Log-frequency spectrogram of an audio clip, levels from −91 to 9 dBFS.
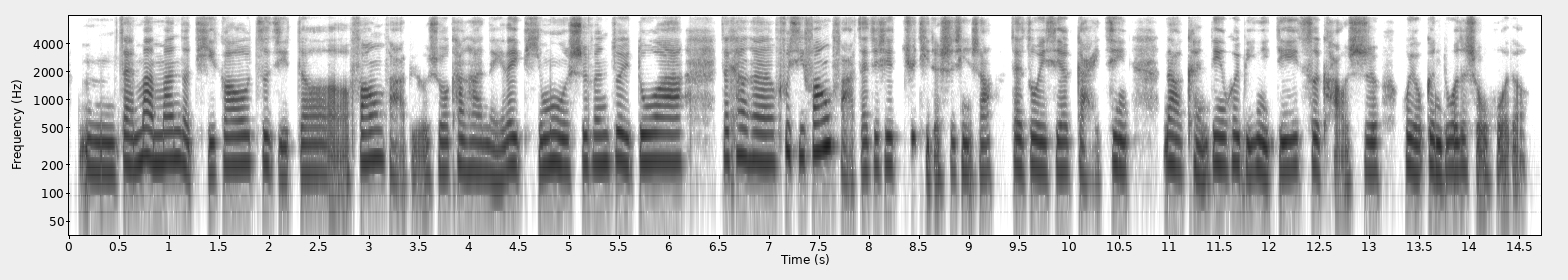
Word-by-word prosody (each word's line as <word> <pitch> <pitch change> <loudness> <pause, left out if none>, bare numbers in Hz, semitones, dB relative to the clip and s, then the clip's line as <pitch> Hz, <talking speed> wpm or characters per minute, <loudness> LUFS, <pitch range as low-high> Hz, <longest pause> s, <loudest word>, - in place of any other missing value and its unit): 嗯， 175 -1 +1
再 205 +3 0
慢 225 +2 +4
慢 220 +2 +3
地 200 - +1
提 170 0 -3
高 200 +3 +1
自 205 0 -1
己 155 -4 -4
的 165 0 -3
方 220 +2 +1
法， - - -7
比 - - -13
如 - - -7
说 175 +1 -3
看 190 +2 -2
看 175 -1 -2
哪 155 -3 -2
一 150 - -2
类 190 +2 +3
题 180 0 -5
目 200 0 +4
失 195 +2 +1
分 205 +1 0
最 215 -1 +3
多 215 +3 +3
啊， 215 0 +2 0.3
再 230 - -2
看 245 0 +1
看 215 -1 +2
复 215 - -1
习 260 -2 0
方 280 +5 +8
法， 325 - -6
在 175 - -4
这 195 - -4
些 200 0 +1
具 200 - -5
体 400 - -5
的 - - -6
事 175 - -3
情 170 0 -1
上 165 0 -5 0.2
再 190 - +1
做 180 +1 +1
一 175 - +1
些 175 0 -1
改 175 - -8
进， 185 -3 +1 0.3
那 200 -2 +1
肯 170 -3 -3
定 200 -1 +3
会 205 - +2
比 175 -3 0
你 175 -4 +4
第 175 +2 +2
1 190 - +1
次 190 0 -1
考 - - -5
试 175 +4 -1 0.2
会 195 - +3
有 170 - +2
更 175 -1 +3
多 175 +1 +2
的 185 - -1
收 180 - -2
获 - - -5
的。 - - -9
190 Hz, 275 characters per minute, -20 LUFS, 175-215 Hz, 0.3 s, 方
